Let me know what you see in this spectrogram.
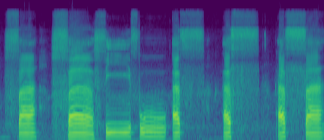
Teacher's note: Coba telapak tangan kita letakkan saja di depan mulut. Nah, ketika mengucapkan huruf fa ini terasa nih percikan nafasnya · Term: sifat hams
